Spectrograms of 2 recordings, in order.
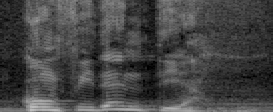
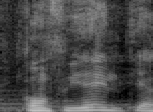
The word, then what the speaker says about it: confidentia: La confianza viene de una palabra que se pronuncia confidentia, ¿sí? Así como se confidentia, con T al final.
